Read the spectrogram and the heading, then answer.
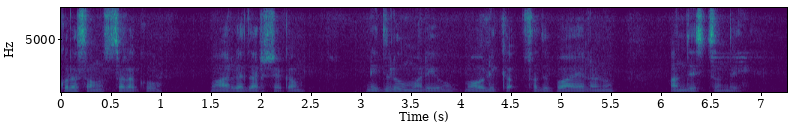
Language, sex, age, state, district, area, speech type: Telugu, male, 30-45, Telangana, Yadadri Bhuvanagiri, urban, spontaneous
